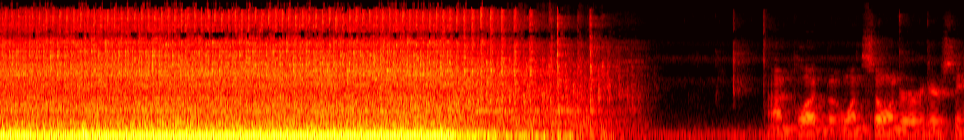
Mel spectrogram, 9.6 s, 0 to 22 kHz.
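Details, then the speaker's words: Stander mower twin-cylinder engine, 3,000 hours, number one cylinder dead (bent pushrod, stuck exhaust valve, pushed-down valve guide), running only on number two; low lumpy uneven beat near 220 pulses a minute, labouring then quitting; carburetor missing welsh plug causes idle surge. "but it is actually running but it's running on the number two cylinder over here"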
